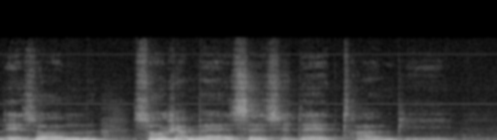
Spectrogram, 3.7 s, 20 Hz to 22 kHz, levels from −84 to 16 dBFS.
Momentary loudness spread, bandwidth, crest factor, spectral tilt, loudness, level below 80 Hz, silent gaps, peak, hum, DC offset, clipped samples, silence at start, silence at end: 14 LU; 15 kHz; 16 dB; -6.5 dB/octave; -18 LUFS; -40 dBFS; none; -2 dBFS; none; under 0.1%; under 0.1%; 0 s; 0 s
